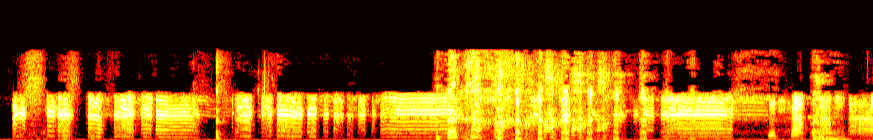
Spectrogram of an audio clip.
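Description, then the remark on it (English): A song played on a duck call: reedy, nasal, bleating tones squawk out a bouncy melody in quick bursts and held notes, loud and continuous with a slightly tinny, phone-like quality. “So here it is in the duck call version.”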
